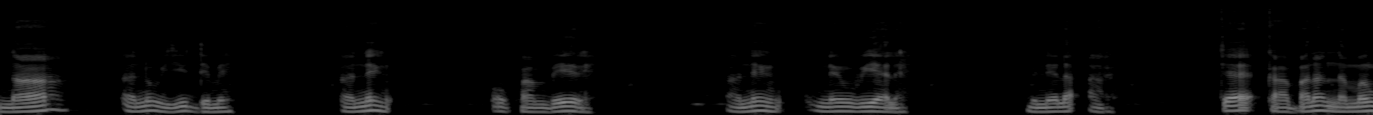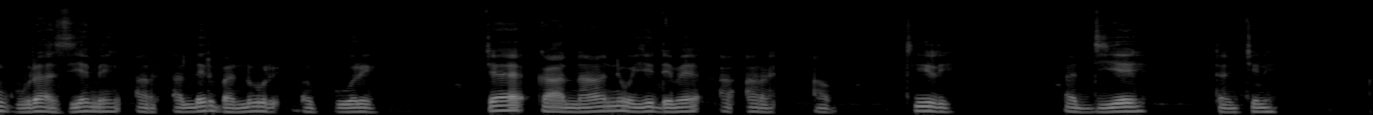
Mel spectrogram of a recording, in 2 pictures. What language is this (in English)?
Southern Dagaare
